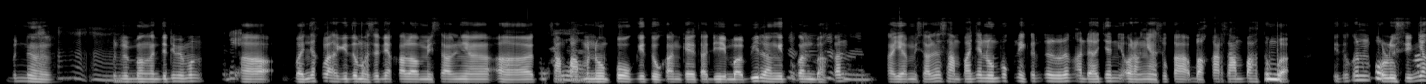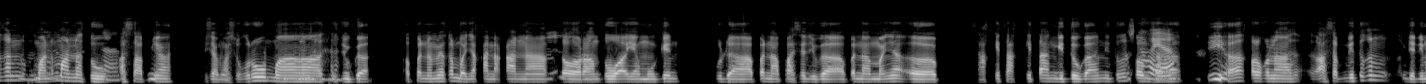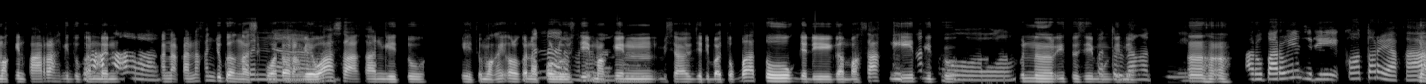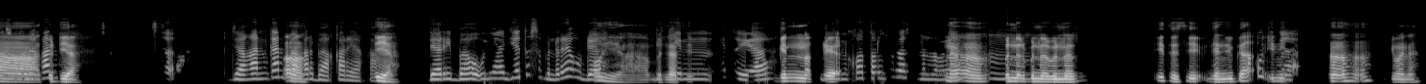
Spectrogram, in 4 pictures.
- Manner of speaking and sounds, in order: distorted speech; other background noise; laughing while speaking: "iya"; "Heeh" said as "neeh"; tapping
- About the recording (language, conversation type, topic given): Indonesian, unstructured, Apa pendapatmu tentang orang yang suka membuang sampah sembarangan?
